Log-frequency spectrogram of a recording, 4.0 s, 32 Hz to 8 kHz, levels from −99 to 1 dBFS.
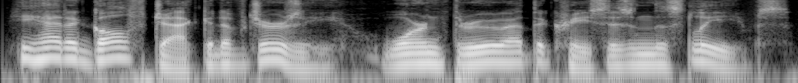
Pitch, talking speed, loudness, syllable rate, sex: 115 Hz, 225 wpm, -18 LUFS, 5.0 syllables/s, male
